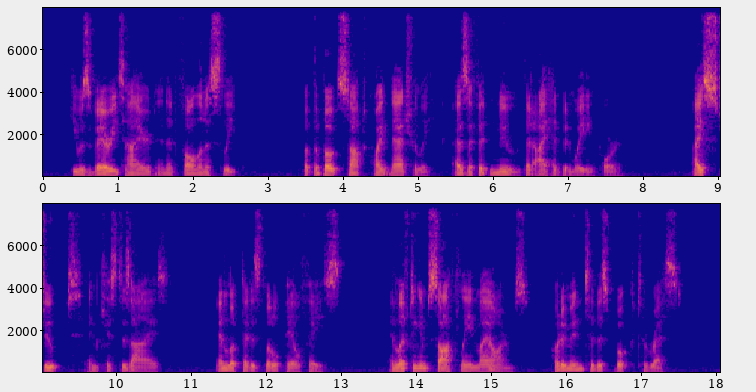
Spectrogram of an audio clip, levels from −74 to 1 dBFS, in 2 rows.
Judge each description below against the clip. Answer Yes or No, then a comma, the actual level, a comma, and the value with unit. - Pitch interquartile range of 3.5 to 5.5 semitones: No, average, 3.0 semitones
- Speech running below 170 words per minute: No, average, 175 wpm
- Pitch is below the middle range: Yes, very low, 85 Hz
